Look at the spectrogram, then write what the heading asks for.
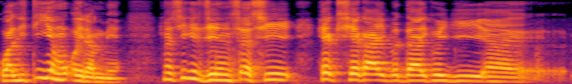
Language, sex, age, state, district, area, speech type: Manipuri, male, 18-30, Manipur, Tengnoupal, rural, spontaneous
